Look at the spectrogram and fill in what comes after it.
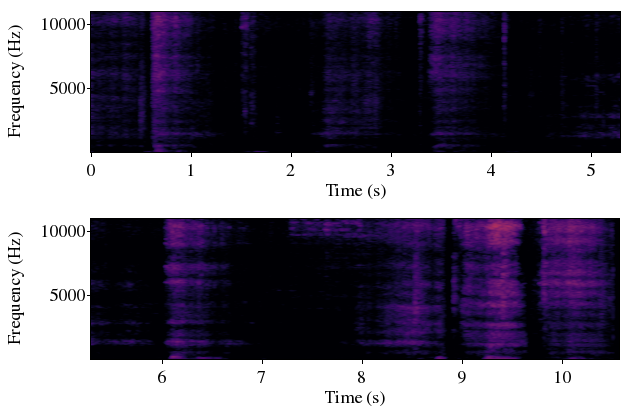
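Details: Basset Hound snoring: soft snuffling snores and snorts at irregular intervals over faint room hum, a few louder snorts near the end.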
